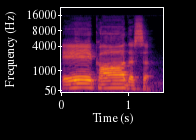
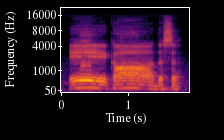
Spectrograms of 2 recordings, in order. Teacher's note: first 2 vowels are long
